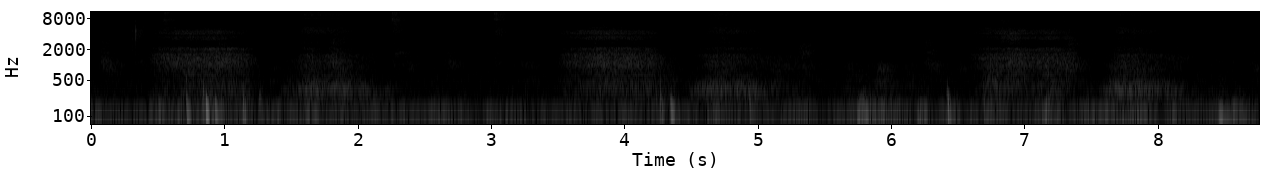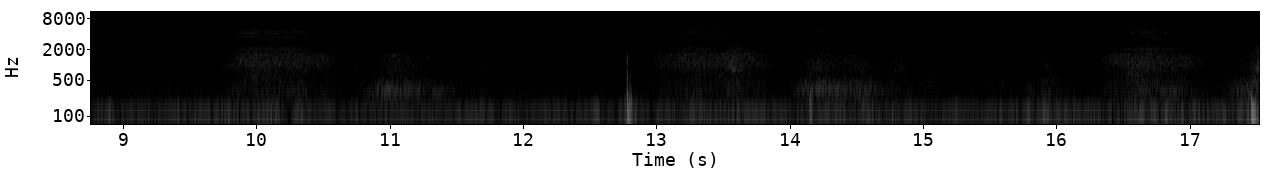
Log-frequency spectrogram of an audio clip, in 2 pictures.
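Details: A sleeping cat snoring softly indoors: rasping, breathy snores in a steady rhythm, each lasting about half a second and repeating every one and a half to two seconds, over a faint low background hum.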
